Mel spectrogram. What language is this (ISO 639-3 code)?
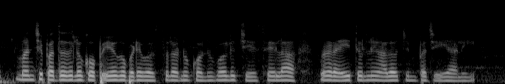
tel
